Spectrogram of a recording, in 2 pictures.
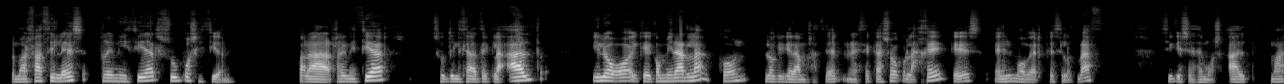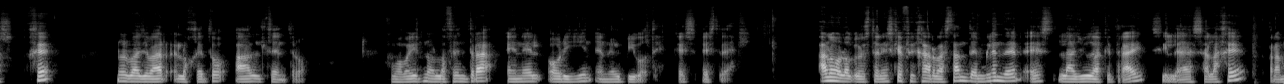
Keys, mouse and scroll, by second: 13.3 alt+g, 16.1 middle click, 16.8 scroll up 2, 22.6 click, 25.4 g.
